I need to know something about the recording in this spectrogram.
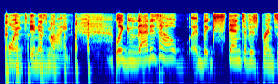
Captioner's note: laugh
